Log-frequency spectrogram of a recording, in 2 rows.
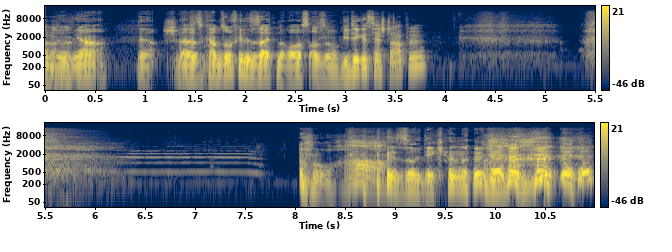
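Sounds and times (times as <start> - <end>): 
speech: 0.0 - 4.5, 8.0 - 10.9
tomcat meowing: 6.1 - 7.8
laughter: 8.1 - 10.9.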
